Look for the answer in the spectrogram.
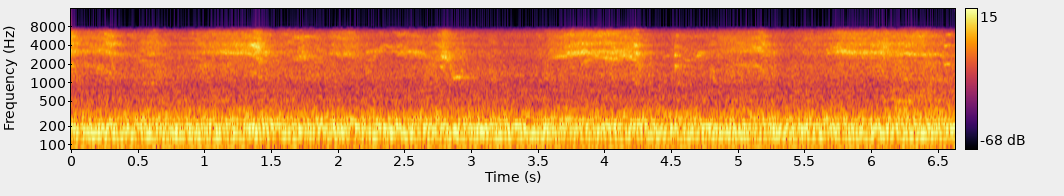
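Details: Peregrine falcons feeding young outside a nest box, recorded by a live webcam in San Francisco on 29 April 2021, one youngster sitting in the sun. Faint, scratchy high squeals come in short bursts over a steady low rumble of background noise.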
